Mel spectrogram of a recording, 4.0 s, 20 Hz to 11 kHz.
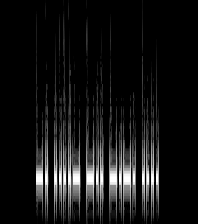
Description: Morse code, heard as a keyed tone, about 26 wpm, 700 Hz. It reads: N4DCH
